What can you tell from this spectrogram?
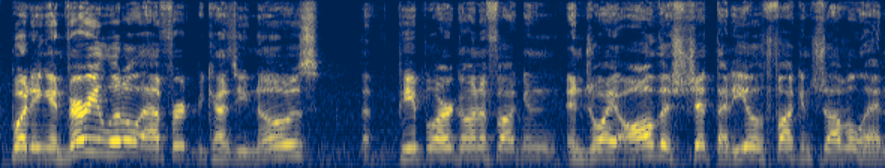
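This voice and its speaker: A man delivers a casual movie review in a blunt, sarcastic tone, swearing freely. His voice sits somewhat high for a man. A faint hum of room noise runs underneath. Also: a bit bright. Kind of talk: casual profane review monologue.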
